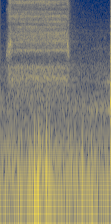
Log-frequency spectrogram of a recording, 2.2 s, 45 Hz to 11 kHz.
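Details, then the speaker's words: Old York heat pump outdoor unit, hose purged at the service port: a brief thin hiss that stops after about a second, far too little pressure; gauge later reads -8, so the refrigerant charge is low. "That's not a whole lot of pressure, guys. I'm going to put the Z manifold gauge on here. We'll check it out, but it looks like this thing's probably going to be low in gas."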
